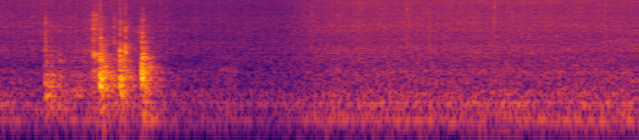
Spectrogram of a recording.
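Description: Butter and spices sizzle in a pot of masoor dal while a spoon stirs, giving a few quick scraping strokes up front and then a steady, soft hiss of frying that carries on alone.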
